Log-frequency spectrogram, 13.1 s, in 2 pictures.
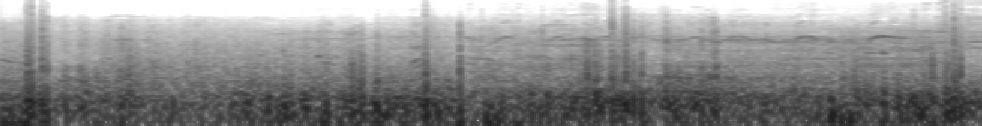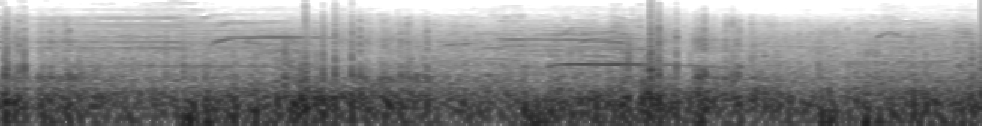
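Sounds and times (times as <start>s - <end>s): firework shell bursts rumbling: 0.0s - 13.0s
sharp firework cracks: 0.0s - 13.0s
high wavering whistles: 1.8s - 11.1s, 12.2s - 13.0s.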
